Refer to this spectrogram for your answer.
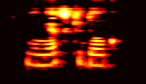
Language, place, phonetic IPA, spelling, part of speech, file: Russian, Saint Petersburg, [nʲɪˈmʲet͡skʲɪj ˈdok], немецкий дог, noun, LL-Q7737 (rus)-немецкий дог.wav
- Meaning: Great Dane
